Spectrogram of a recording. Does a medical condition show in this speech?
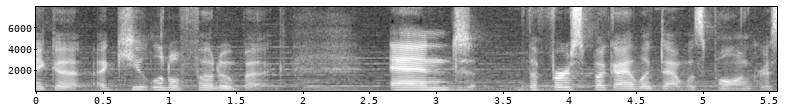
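No.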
